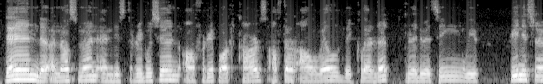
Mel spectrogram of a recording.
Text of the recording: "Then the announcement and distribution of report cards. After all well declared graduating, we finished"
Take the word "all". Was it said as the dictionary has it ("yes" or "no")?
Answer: no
